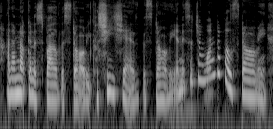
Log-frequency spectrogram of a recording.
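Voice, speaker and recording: A woman speaks at a fairly quick pace with hardly any pauses, her pitch fairly low and her intonation lively. There is vocal fry, and the recording is very clean with a silent background. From northern England, West Yorkshire. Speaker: podcast host. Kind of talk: casual interview chat.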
